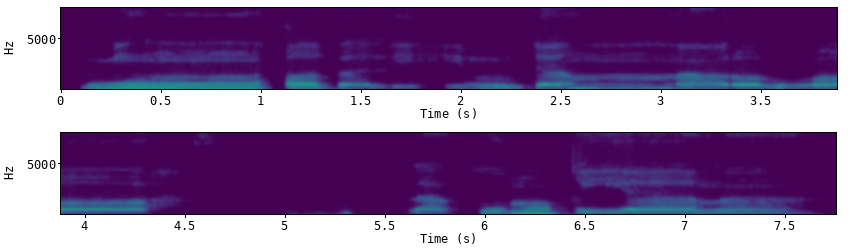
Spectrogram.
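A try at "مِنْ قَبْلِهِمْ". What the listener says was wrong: Nah, Ahsanti, fathallah alaiki.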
